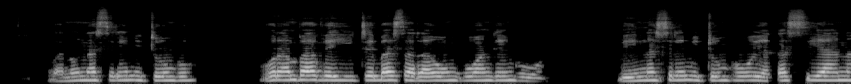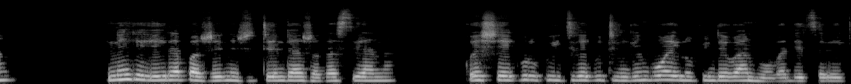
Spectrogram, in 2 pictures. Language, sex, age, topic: Ndau, female, 36-49, health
